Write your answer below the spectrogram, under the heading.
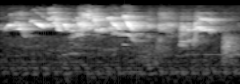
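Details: White-throated seedeater song used for training young birds: a dense run of high, varied chirps and twittering notes with quick slurred phrases, continuous through the recording, with faint background hiss.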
